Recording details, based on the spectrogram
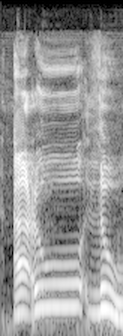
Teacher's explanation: عندنا همزة الأولى والثانية عين، والهمزة مخرجها من أقصى الحلق، المنطقة الأقرب إلى الصدر، هذه يقال لها أقصى الحلق، والعين من وسطه.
